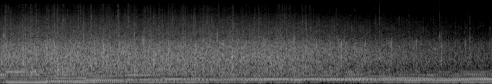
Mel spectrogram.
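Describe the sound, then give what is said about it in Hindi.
Applause rolls through a hall as a song ends, a thick, even crackle of many hands over sustained low musical tones that shift in steps, holding steady throughout. “तभी गाना बंद हो गया और सारे hall में तालियों की गड़गड़ाहट गूंज उठी।”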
